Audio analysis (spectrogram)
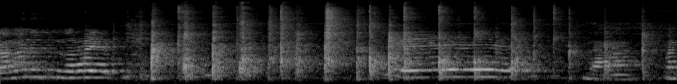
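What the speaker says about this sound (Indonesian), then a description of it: "Pradita, tepuk tangan untuk Nurhayati." A small group, apparently in a classroom, claps hands in a quick run of sharp, uneven claps that rise and fade in bursts, with children's voices heard between them.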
